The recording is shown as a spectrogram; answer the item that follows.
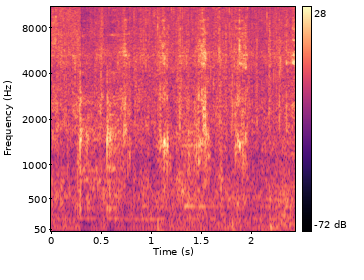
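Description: Metal spatula stirring and scraping thick, wet spice paste frying in an aluminium kadai, in several quick strokes.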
